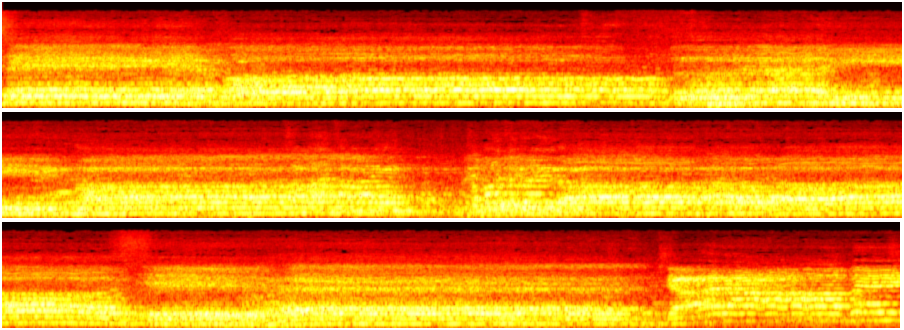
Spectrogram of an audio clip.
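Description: A group of men chanting a noha, a Shia lament recited in Muharram, in unison. It goes in long held melodic phrases with short breaks between lines.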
